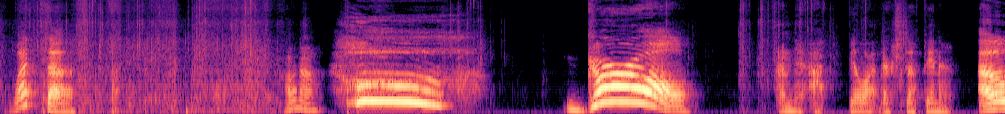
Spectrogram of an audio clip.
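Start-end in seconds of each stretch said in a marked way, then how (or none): 3.4-4.7 sharp, high gasp of surprise; big delighted gasp. Real, not acted. Vlogger unboxing a gift from a viewer, loud delighted gasp. 5.8-7.0 excited shout. Real, not acted. Vlogger reacting to a gift from a viewer, excited shout.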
